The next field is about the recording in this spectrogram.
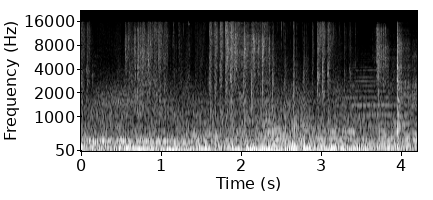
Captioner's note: ominous music; guns firing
